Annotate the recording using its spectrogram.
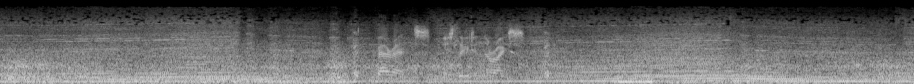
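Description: A racing car engine roars loudly, rising and dropping in pitch as the car shifts gears and brakes for corners.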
